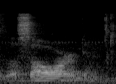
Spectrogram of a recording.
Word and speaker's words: Lessard: case comes out, and I think the proper way to pronounce it is Lessard.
